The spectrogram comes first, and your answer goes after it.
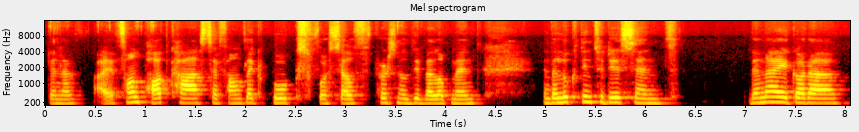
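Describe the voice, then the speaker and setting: A woman's voice: medium pitch, little pitch movement, normal speed, mellow. A woman from Austria, a spiritual teacher speaking as a guest in a thoughtful interview, often restarting her sentences. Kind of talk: reflective interview conversation.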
